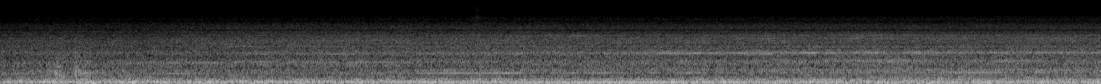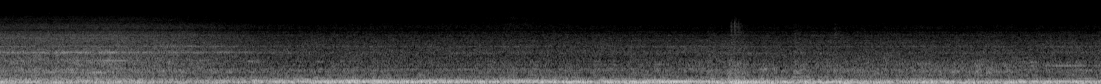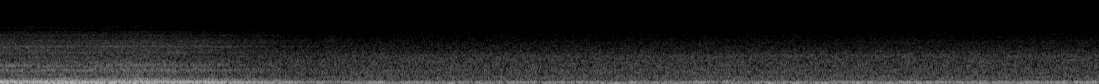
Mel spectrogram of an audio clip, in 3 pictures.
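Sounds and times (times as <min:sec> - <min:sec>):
train rumble inside carriage: 0:00.0 - 0:33.0.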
